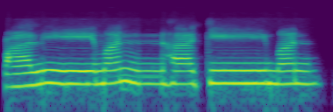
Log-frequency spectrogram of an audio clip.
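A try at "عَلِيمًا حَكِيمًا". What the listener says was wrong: mannya jangan ditahan. Aliman hakiman. Idhar ya.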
